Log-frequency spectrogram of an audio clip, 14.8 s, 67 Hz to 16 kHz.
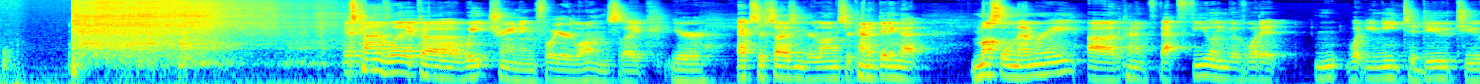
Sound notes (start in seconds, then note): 0.7 exhaling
